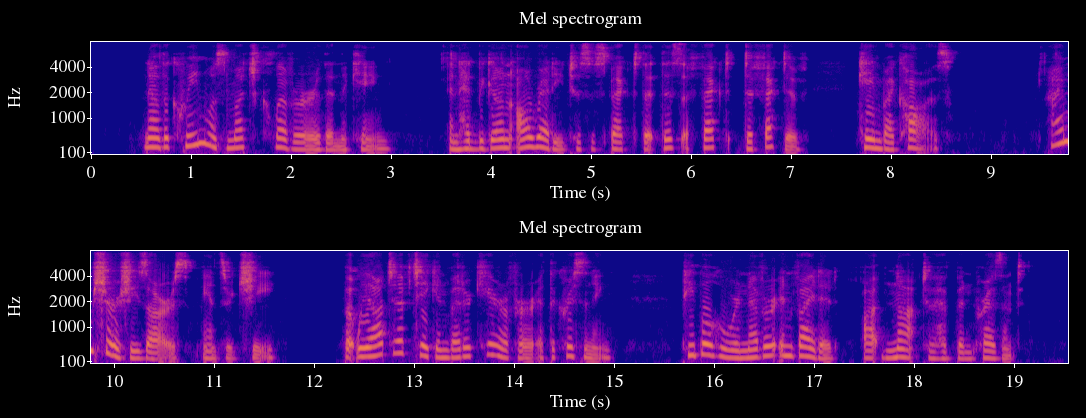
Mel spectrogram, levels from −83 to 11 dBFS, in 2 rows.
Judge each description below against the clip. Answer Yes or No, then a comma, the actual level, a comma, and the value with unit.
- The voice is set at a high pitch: Yes, high, 210 Hz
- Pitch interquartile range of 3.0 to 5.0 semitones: Yes, average, 4.7 semitones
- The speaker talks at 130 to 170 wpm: Yes, average, 165 wpm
